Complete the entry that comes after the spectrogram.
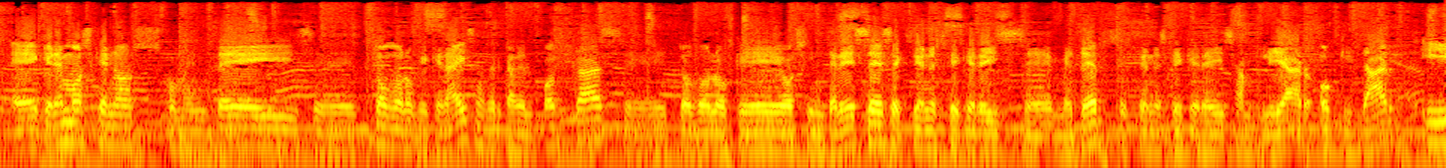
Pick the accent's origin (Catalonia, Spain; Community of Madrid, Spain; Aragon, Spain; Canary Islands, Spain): Aragon, Spain; Zaragoza; soy de Zaragoza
